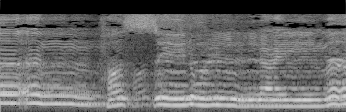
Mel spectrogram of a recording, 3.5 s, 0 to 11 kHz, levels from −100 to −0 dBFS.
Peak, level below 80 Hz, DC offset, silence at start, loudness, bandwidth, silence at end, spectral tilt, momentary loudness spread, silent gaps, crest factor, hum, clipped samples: -10 dBFS; -64 dBFS; under 0.1%; 0 s; -22 LUFS; 7.4 kHz; 0 s; -4 dB/octave; 5 LU; none; 12 dB; none; under 0.1%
